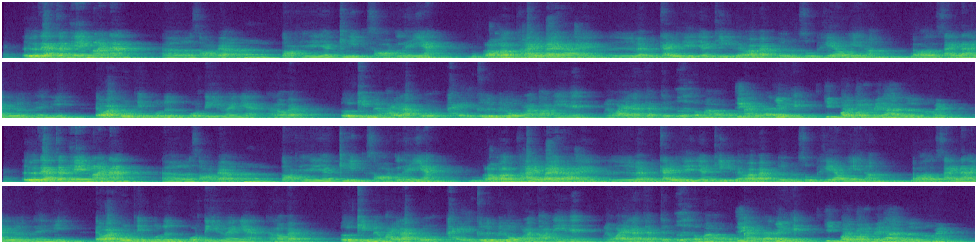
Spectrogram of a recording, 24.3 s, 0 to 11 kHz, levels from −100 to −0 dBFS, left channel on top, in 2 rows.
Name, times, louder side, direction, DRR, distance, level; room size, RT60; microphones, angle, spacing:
voice 1, 0.2-1.6 2.0-2.9 3.5-5.4 6.0-10.9 11.4-13.0 13.3-15.9 16.4-22.1 22.8-22.9 23.5-23.9, equal, 25° right, -3 dB, 0.7 m, -25 dB
voice 2, 1.2-1.7 2.7-3.4 6.1-7.6 20.6-20.8 21.3-22.0 22.5-23.9, equal, 15° left, -8 dB, 0.5 m, -26 dB
sound 1, 5.8-13.2, right 1 dB, 70° left, 0.6 m, -33 dB
2.9 x 2.4 x 3.6 m, 1.2 s
head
